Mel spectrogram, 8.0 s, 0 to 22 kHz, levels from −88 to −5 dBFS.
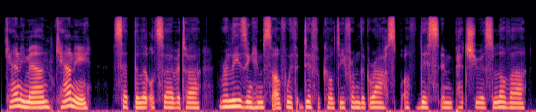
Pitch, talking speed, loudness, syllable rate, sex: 180 Hz, 135 wpm, -19 LUFS, 4.5 syllables/s, female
